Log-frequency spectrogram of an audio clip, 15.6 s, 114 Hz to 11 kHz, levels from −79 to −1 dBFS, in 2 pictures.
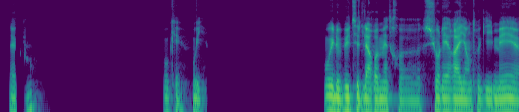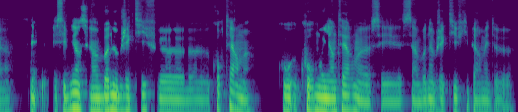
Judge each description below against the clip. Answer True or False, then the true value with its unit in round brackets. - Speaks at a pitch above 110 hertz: False (100 Hz)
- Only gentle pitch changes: True (1.9 semitones)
